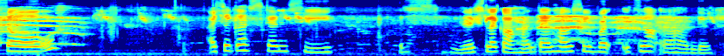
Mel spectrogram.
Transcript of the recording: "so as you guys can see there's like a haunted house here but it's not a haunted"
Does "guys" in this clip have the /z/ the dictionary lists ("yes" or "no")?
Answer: no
